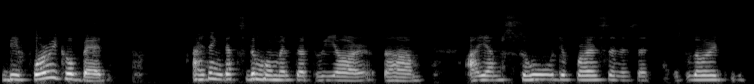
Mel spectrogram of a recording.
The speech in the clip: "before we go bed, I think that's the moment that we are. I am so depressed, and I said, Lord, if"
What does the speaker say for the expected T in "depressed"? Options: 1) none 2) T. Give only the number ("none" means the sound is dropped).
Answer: 1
